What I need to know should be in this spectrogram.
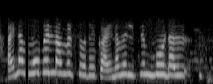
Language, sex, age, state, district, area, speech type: Nepali, female, 18-30, West Bengal, Alipurduar, urban, conversation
